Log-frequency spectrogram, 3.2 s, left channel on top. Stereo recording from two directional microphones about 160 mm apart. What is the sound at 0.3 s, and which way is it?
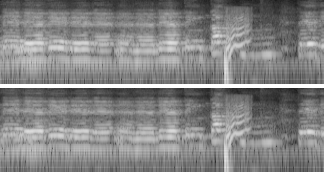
A man's voice, 15° left (ahead or behind).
